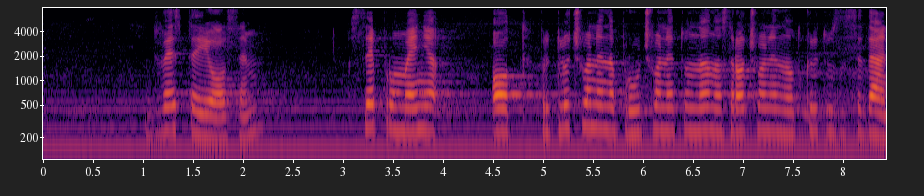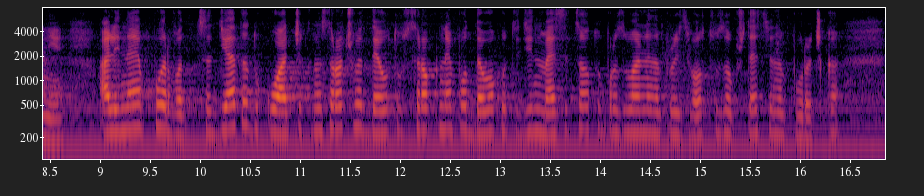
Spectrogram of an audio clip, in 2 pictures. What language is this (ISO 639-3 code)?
bul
